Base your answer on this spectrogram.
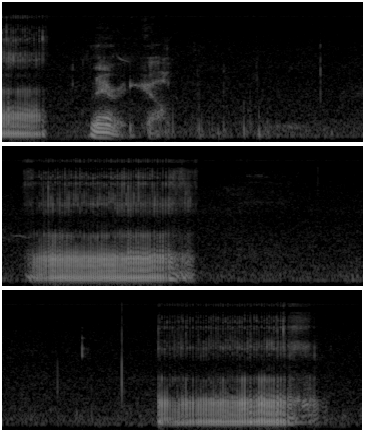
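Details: Pet dog snoring in a small room: two long harsh droning snores about a second and a half each, after a short burst of speech from a person.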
